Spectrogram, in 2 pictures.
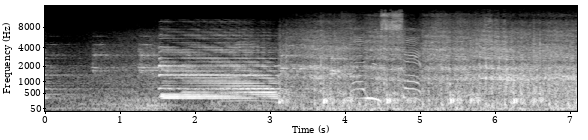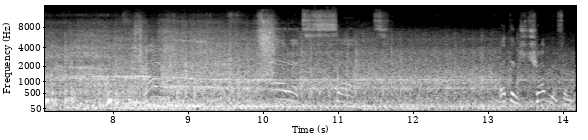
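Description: New Jersey Transit passenger train sounding one short horn blast of about a second and a half, then passing close with wheel rumble and clicking over the rail joints, a steady tone from the train slowly falling in pitch as it goes by.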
